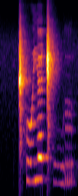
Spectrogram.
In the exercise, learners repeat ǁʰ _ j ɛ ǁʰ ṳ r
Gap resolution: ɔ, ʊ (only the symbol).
ʊ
